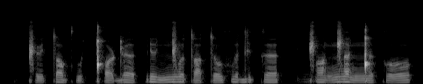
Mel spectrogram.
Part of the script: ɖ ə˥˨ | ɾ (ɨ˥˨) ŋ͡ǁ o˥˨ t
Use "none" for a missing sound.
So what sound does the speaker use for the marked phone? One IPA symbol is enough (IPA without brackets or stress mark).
ɨ˥˨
